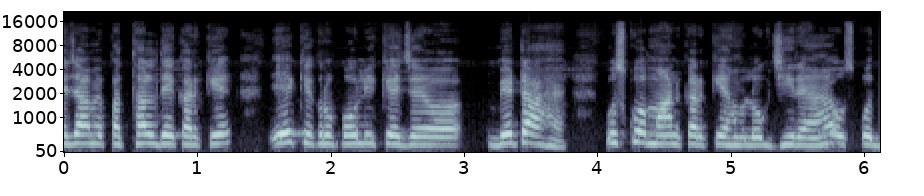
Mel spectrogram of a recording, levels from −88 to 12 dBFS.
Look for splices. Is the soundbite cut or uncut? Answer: uncut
